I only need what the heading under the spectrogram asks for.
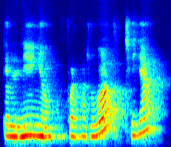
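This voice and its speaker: A woman's voice: mid-range voice, measured pace, distant mic, dull audio. Woman lecturing in an echoey room. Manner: lively, explanatory, many tag questions. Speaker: speech therapist lecturer. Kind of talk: clinical lecture.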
